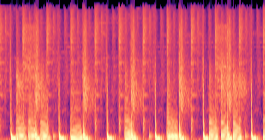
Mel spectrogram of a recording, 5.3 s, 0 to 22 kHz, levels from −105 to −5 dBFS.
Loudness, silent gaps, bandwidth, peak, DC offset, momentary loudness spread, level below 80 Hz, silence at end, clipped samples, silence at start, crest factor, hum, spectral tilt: -10 LUFS; none; 19 kHz; 0 dBFS; under 0.1%; 4 LU; -12 dBFS; 0 s; 0.4%; 0 s; 8 dB; none; -5 dB/octave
